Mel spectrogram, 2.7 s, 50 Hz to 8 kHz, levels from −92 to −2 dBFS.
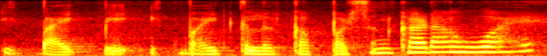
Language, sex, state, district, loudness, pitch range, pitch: Hindi, female, Rajasthan, Jaipur, -17 LUFS, 170-270 Hz, 225 Hz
